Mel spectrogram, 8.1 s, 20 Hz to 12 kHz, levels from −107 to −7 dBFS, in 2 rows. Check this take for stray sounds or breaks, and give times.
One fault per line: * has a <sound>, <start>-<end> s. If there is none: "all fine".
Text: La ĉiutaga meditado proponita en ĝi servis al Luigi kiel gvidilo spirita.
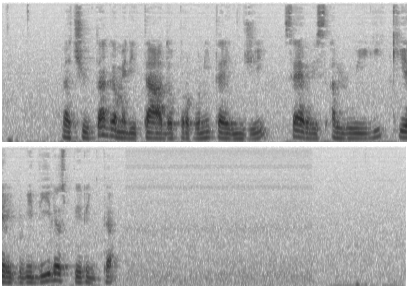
all fine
